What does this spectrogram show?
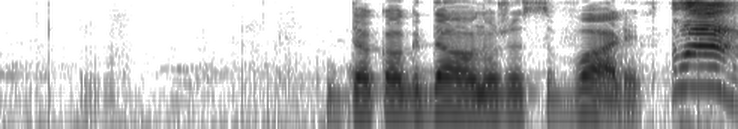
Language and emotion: Russian, angry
